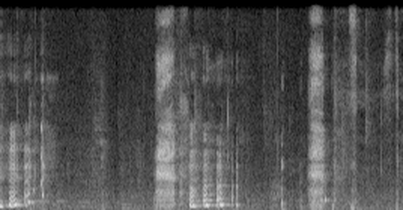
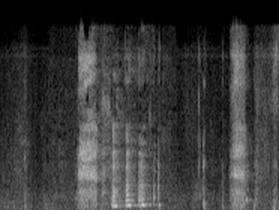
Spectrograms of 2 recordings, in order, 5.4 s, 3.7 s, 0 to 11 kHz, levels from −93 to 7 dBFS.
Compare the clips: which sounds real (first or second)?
first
